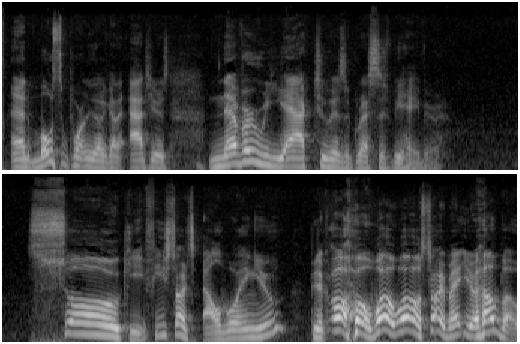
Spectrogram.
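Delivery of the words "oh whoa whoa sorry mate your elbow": very loud, bright, breezy, friendly, lighthearted tone. Showing how to answer an elbow with a light, friendly line: friendly, lighthearted apology. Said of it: "You see what I just did here?".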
